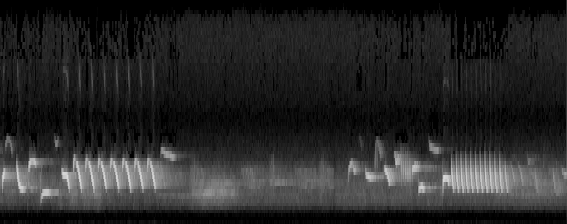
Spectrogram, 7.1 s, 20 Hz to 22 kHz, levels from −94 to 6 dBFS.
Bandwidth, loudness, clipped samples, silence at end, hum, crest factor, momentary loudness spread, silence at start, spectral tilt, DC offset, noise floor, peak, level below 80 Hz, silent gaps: over 20 kHz; -16 LUFS; under 0.1%; 0 s; 50 Hz at -95 dBFS; 16 dB; 23 LU; 0.05 s; 10 dB/octave; under 0.1%; -51 dBFS; -4 dBFS; under -90 dBFS; none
